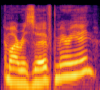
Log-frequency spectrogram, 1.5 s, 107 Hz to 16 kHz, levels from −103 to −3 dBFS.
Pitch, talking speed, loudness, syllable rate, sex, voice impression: 210 Hz, 160 wpm, -14 LUFS, 5.8 syllables/s, female, feminine, middle-aged, thick, slightly relaxed, slightly powerful, soft, raspy, intellectual, calm, slightly friendly, kind, modest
